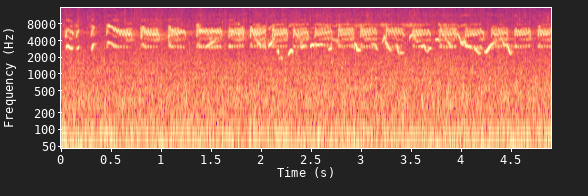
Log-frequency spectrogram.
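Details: Used as a lure for trapping other birds, lemon-bellied white-eye song pours out as continuous high-pitched twittering: quick chirps with sliding, looping notes dipping lower toward the end, all over a soft hiss.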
